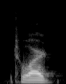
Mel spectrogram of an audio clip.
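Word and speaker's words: Tawadros: Well, and I mean, again, and this is, you know, so this week, Pope, help me with the pronunciation, Tuardros? – Tuardros. Tuardros. The head of the Coptic Orthodox Church, Pope Tuardros.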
